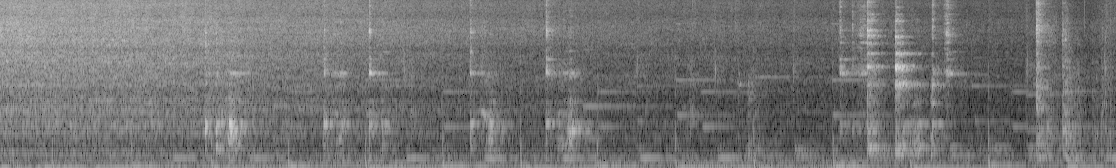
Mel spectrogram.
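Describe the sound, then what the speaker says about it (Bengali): Dried peas tossed into fried spices in a pan for ghugni, with a low steady sizzle under repeated clinks and scrapes of a spoon stirring against the metal, loud and close, no talking. "মশলাটা ভাজা হয়ে গেছে, এবার তার মধ্যে মটরগুলি দিয়ে দিচ্ছি"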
